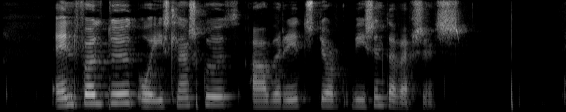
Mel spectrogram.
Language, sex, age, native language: Icelandic, female, 60-69, Icelandic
